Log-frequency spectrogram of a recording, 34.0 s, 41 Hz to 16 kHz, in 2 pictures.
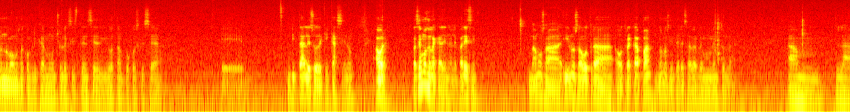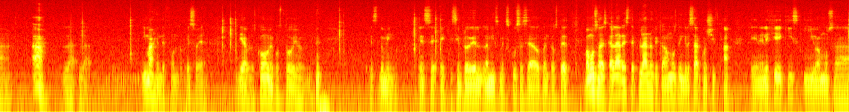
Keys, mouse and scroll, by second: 0.5-1.7 drag, 2.6-4.8 drag, 4.9-6.2 scroll down 1, 6.2-7.0 scroll up 1, 9.8 click, 11.5 click, 12.3 click, 13.3 click, 14.6 KP_7, 16.5 shift+click, 19.0-20.0 shift+middle drag, 21.9 shift+a, 22.9 click, 24.1 Tab, 25.6 s, 26.1 x, 28.9 click, 29.2-29.7 scroll up 1, 29.7 shift+click.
